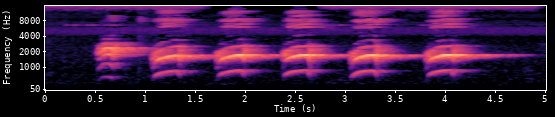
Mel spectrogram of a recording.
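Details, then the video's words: Bird-of-paradise giving a series of six loud, harsh, slightly rising calls about two-thirds of a second apart, each a rasping note with a lower echoing tone; no other sounds. "Burung Cenderawasih birds"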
